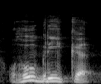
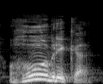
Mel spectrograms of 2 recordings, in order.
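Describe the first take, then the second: First: The stress does not fall on the first syllable. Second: The stress falls on the first syllable. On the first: The speaker calls it right. "o correto é rubrica, não tem acento agudo no U" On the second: The speaker calls it wrong. "você escrever rúbrica"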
